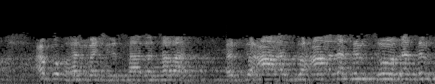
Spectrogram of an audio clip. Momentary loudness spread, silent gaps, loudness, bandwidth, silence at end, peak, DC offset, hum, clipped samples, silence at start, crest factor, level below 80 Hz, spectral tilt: 8 LU; none; -23 LUFS; 4.6 kHz; 0 s; -8 dBFS; 0.2%; none; under 0.1%; 0 s; 18 dB; -52 dBFS; -0.5 dB/octave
